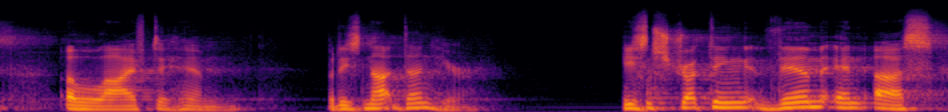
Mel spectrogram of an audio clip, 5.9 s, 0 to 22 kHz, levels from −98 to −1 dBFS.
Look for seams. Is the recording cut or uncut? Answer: cut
